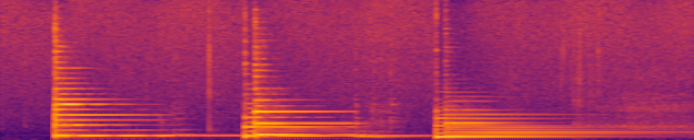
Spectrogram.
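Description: Jazz ukulele strumming three-note triad chords: three bright, ringing chord strums about a second apart, each sustaining and decaying, played alone and close.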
